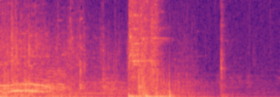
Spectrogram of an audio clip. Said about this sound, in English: What are we going to do? This moment, I think we're going to smash into a lamppost.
